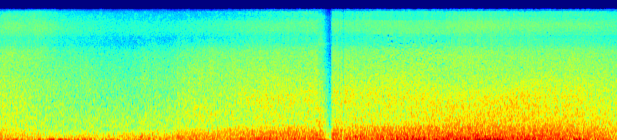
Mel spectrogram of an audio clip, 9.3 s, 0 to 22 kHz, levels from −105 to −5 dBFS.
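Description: At 4.75 to 5.00 s, packets were most likely held up in transit, and the jitter buffer ran dry. The call audio freeze stretches the last sound into a fading buzz or hiss for about 0.21 s before playback resumes where it left off.

Between 5.09 and 5.13 s and again between 5.14 and 5.18 s, about 40 ms of audio each time failed to reach the decoder. Short concealed packet loss patches each gap with a brief continuation of the preceding sound, heard as a quick smear or wobble.

At 5.31 to 5.34 s, a stretch of audio was dropped, and playback skips ahead by roughly 70 ms, joining the two sides almost directly.

From 5.59 to 6.79 s, the bandwidth estimate collapsed, and the encoder fell from 64 to 17 kbps for about 1.1 s. The call bitrate drop makes the sound coarse, watery and dulled in the highs until it recovers.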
